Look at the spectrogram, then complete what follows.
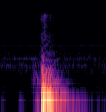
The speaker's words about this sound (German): Sorry, da ist gerade im Hintergrund eine Tür geknallt.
